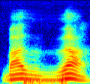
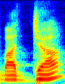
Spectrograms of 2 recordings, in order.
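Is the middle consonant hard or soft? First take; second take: soft; hard. First: The middle consonant is soft, from the tongue tip. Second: The middle consonant is hard, like a doubled j. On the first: The speaker calls it right. "জিব্বাটার আগা থেকে" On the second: The speaker calls it wrong. "শক্ত করে উচ্চারণটা করি"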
